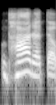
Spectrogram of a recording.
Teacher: bha is a mahapran sound requiring more breath and more strength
